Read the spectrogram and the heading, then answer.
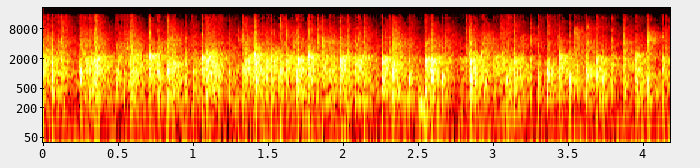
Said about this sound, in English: Oh, thanks so much to all of tonight's wonderful storytellers and to our studio audience, which really helps bring things to life here. Give yourselves all a round of applause.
